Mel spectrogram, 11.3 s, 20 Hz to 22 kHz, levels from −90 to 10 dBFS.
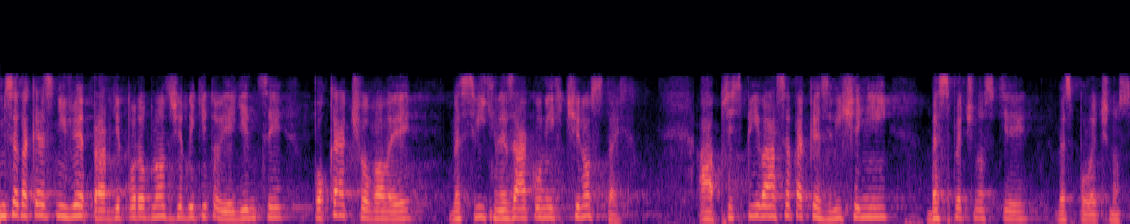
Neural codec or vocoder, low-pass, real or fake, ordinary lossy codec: codec, 16 kHz, 4 kbps, FreqCodec, smaller model; 5.4 kHz; fake; Opus, 64 kbps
